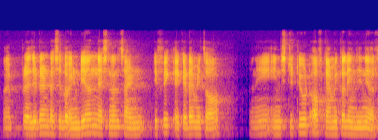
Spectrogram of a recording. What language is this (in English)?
Konkani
